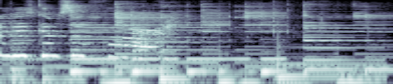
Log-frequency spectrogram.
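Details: Strummed acoustic guitar music plays steadily throughout, with no animal voice audible.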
